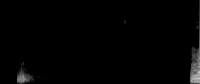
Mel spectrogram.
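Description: Near silence, broken by one brief low sound about a quarter-second in; a man starts speaking at the very end.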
